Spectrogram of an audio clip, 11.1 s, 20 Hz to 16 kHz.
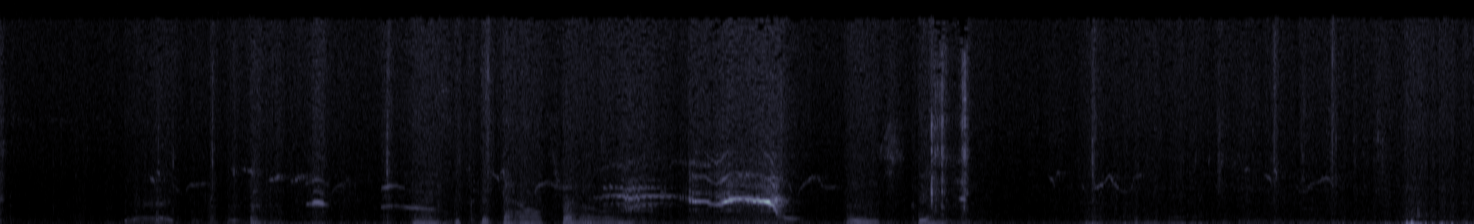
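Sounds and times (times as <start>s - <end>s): faint animal calls: 0.9s - 6.2s.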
